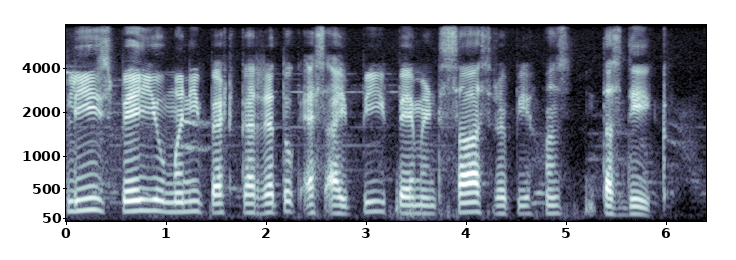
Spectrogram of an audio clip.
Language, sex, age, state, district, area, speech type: Kashmiri, male, 18-30, Jammu and Kashmir, Kupwara, rural, read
